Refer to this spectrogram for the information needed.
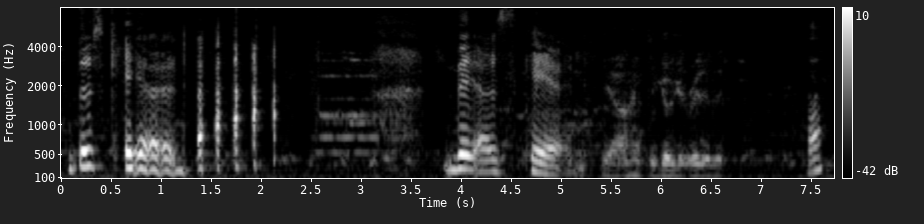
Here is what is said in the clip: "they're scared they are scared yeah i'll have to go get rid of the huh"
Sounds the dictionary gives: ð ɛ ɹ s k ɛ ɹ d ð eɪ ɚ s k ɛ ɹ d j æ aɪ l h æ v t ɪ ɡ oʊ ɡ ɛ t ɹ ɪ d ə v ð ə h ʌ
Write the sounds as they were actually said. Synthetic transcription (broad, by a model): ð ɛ ɹ s k ɛ ɹ d ð eɪ ɚ s k ɛ ɹ d j æ aɪ l h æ f t ɪ ɡ oʊ ɡ ɛ t ɹ ɪ d ə v ð ə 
